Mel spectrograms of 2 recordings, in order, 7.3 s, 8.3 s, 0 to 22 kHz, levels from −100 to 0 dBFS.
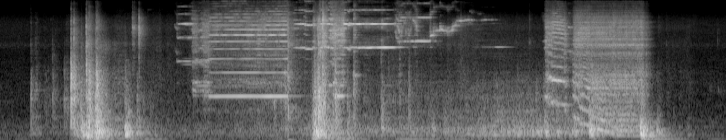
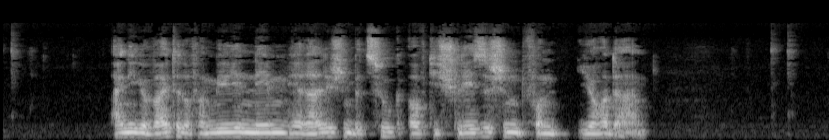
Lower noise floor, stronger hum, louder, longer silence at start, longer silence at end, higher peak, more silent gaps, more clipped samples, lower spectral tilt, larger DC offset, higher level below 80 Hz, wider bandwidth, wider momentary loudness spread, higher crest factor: second, -57 dBFS vs -75 dBFS; neither; first, -22 LUFS vs -25 LUFS; first, 0.3 s vs 0.1 s; first, 0.55 s vs 0.4 s; first, -4 dBFS vs -10 dBFS; neither; neither; second, -2.5 dB/octave vs -4 dB/octave; neither; first, -48 dBFS vs -68 dBFS; first, over 20 kHz vs 9.8 kHz; first, 18 LU vs 9 LU; first, 22 dB vs 16 dB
